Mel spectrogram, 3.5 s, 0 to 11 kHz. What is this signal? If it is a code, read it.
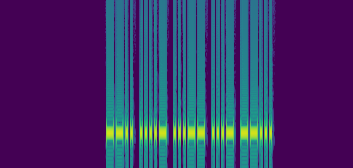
Morse code, heard as a keyed tone, about 47 wpm, 700 Hz. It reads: Z43V7
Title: Code Groups - 5 Letter:Numbers - 50wpm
